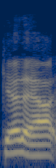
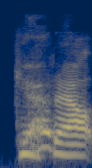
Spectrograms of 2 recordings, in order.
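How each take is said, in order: First: It is said in a brisk, impatient way. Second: It is said in a menacing, horrible way.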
